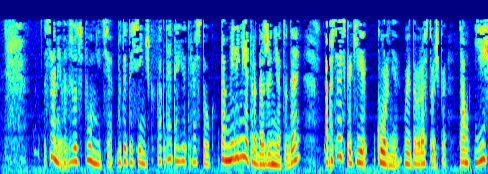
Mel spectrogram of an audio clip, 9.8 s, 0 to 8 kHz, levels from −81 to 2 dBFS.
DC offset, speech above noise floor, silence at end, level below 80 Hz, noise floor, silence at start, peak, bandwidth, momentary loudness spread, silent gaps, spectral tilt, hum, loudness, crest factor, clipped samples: under 0.1%; 19 dB; 0 s; -52 dBFS; -37 dBFS; 0.1 s; 0 dBFS; 5.8 kHz; 11 LU; none; -9 dB/octave; none; -18 LUFS; 16 dB; under 0.1%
